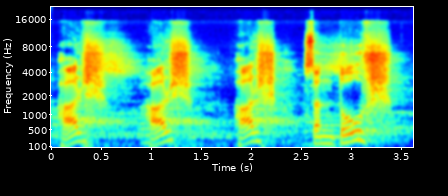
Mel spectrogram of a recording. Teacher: अपने जुबान को मूर्धा में टच करते हुए घर्षण पैदा किया। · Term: मूर्धन्य श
